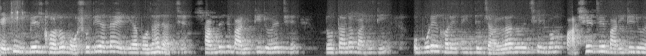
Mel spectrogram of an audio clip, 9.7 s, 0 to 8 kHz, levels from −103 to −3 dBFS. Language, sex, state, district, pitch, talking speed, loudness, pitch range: Bengali, female, Jharkhand, Sahebganj, 230 Hz, 140 wpm, -18 LUFS, 215-250 Hz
